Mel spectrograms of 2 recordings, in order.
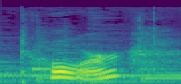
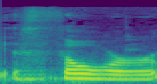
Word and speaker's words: Thor: Yes, by the way, I am pronouncing Tor correctly, although most of us natively English speakers butcher the name and say Thor with a TH sound.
